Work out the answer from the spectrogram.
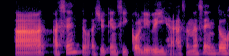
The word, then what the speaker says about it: colibrí: Like in the examples we have here, colibrí, the strong sound, it's at the end, brí, colibrí, jabón, jabón, borrador, borrador y café, café.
